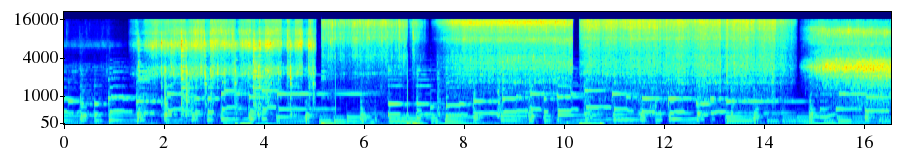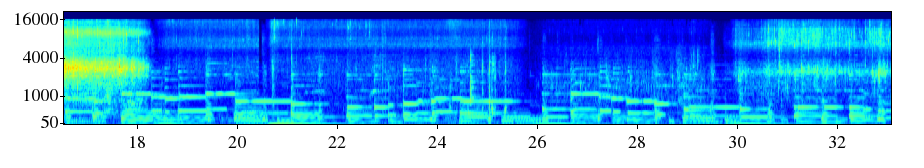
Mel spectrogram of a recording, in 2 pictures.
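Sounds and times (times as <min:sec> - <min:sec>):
background music: 0:00.0 - 0:33.0
liquid pouring hiss: 0:01.4 - 0:18.3, 0:29.9 - 0:33.0
food sizzling in hot oil: 0:01.4 - 0:19.5, 0:29.9 - 0:33.0.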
